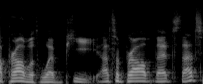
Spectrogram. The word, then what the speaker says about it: WebP: Webp is pulling ahead.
